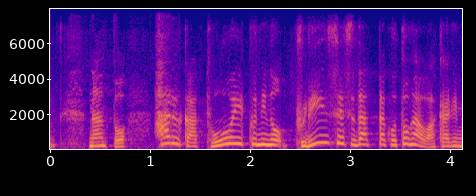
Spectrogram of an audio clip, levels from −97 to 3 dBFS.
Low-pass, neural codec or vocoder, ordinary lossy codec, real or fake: 7.2 kHz; none; Opus, 16 kbps; real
